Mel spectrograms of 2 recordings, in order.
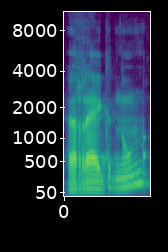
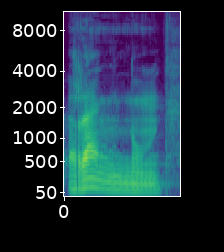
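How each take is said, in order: First: The gn is said as plain gn. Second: The gn is said as ngn. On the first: "the G N is either gna" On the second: "or ngna, like hangnail"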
